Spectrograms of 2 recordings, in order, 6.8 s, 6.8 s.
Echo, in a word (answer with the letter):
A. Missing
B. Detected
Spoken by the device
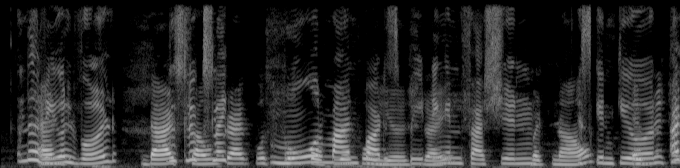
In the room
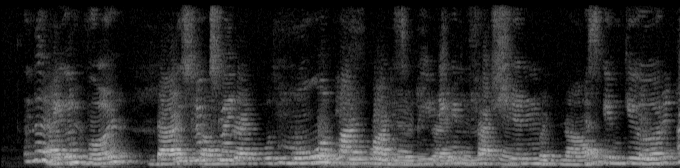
B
